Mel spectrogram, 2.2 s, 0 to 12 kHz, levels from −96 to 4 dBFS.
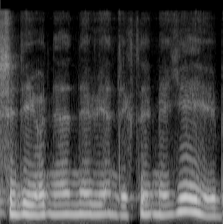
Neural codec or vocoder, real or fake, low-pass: vocoder, 22.05 kHz, 80 mel bands, Vocos; fake; 9.9 kHz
